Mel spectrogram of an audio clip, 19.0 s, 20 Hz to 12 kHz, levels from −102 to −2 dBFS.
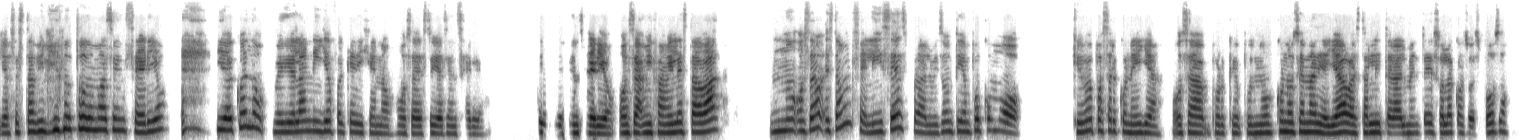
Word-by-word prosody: "Ya 195 -1 -2
se 220 - -5
está 235 +2 0
viviendo 265 +5 +3
todo 290 -2 +5
más 275 0 +1
en 265 -1 -1
serio". 240 +5 +1 0.6
Y 280 - +2
ya 270 0 +7
cuando 340 -3 -2
me 225 -1 -3
dió 225 0 +2
el 235 - +2
anillo 245 0 0
fue 220 0 -6
que 220 +1 -4
dije: 205 -1 -5
"No, 180 -2 -8
o 190 -1 -6
sea, 185 0 -1
esto 185 +2 -6
ya 185 - +3
es 185 - -6
en 185 -1 -7
serio, 175 -1 -11 0.9
sí, 195 - -7
es - - -14
en 200 -1 -1
serio". 185 -3 +4
O 200 0 +2
sea, 200 -1 +2
mi 210 0 +3
familia 210 +1 +2
estaba, 230 +5 +4 0.6
no, 250 +3 -1
o 250 0 -2
sea, 280 +6 +1
estaban 315 - -2
felices, 240 +7 -1
pero 225 -2 -4
al 195 -1 -5
mismo 230 +4 -6
tiempo 240 +2 -2
como: 240 -7 -1 0.6
"¿Qué 225 0 -2
va 255 - 0
a - - -5
pasar 255 -2 -4
con 225 -4 -3
ella?", 205 -3 -1
o 200 - -4
sea, 200 -2 0
porque, 195 -1 -6
pues, 195 +1 -6
no 200 0 0
conoce 235 -1 +2
a - - +3
nadie 220 -3 +4
allá, 205 +4 +6
va 210 - +5
a - - +3
estar 205 +2 -3
literalmente 200 0 0
sola 205 +1 -1
con 210 -1 -8
su 270 - -2
esposo. 225 -2 -4
220 Hz, 215 wpm, -20 LUFS, 200-245 Hz, 0.9 s, ya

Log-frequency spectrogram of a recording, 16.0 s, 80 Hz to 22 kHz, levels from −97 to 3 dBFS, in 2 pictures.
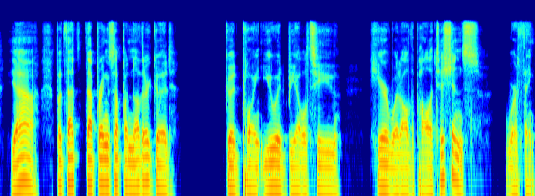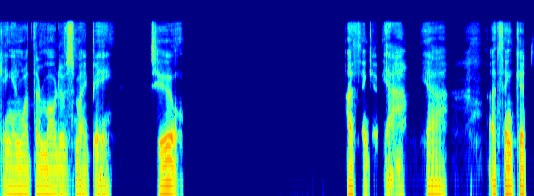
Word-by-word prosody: Yeah, 110 +1 +4 0.3
but 110 -2 +1
that 120 0 +4
that 115 -1 +6
brings 115 -1 +5
up 120 - +3
another 110 +4 +3
good 100 -5 +1 0.8
good 95 -4 +3
point, 95 -2 0
you 100 +2 +2
would 100 -5 +3
be 95 0 -2
able 95 -1 +1
to 95 -2 0 0.5
hear 105 -1 +3
what 90 -1 +1
all 95 0 +2
the 90 - -9
politicians 120 +5 +2 0.4
were - - -2
thinking 95 -2 -6
and 90 0 -4
what 90 -2 -7
their 90 - -5
motives 90 -1 -2
might - - -6
be, - - -5 0.6
too. 105 +4 +1 2.5
I - - +1
think - - -9
it 465 -1 -14
yeah, - - -6 0.3
yeah. - - -6 0.7
I - - -3
think 95 -1 -2
it's 95 +4 -2
100 Hz, 140 wpm, -27 LUFS, 95-110 Hz, 2.5 s, that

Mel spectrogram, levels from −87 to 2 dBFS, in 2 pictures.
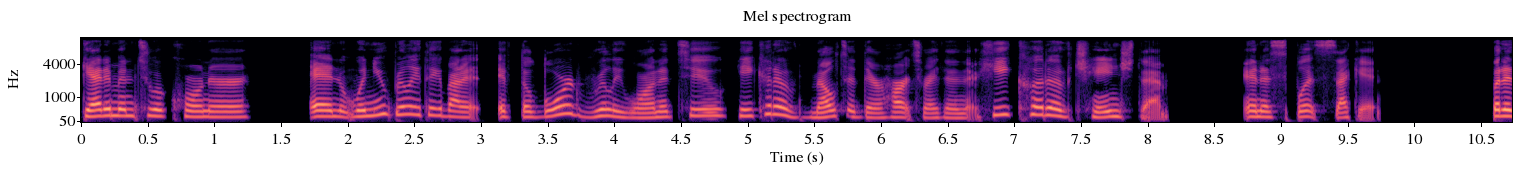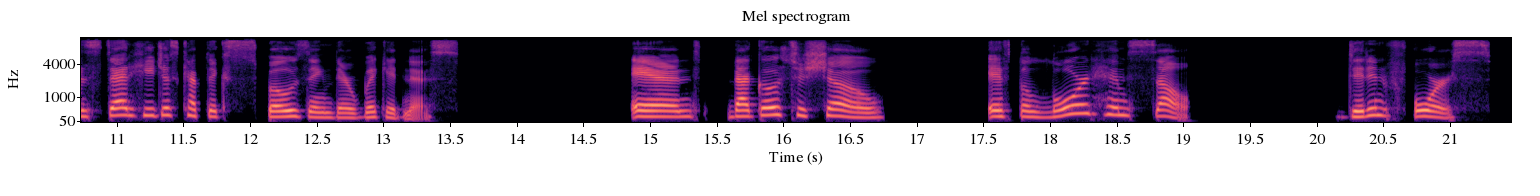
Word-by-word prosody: get 245 +1 +6
him 270 0 +5
into 260 0 +1
a 245 - +1
corner, 220 -2 -1 0.4
and 230 -1 +3
when 240 +2 +3
you 325 +2 -1
really 315 0 +1
think 285 -1 -3
about 230 -5 +1
it, 205 - -4
if 215 - -3
the 215 - 0
Lord 275 +9 +1
really 235 +1 0
wanted 195 +3 -2
to, 265 0 -3
he 255 0 -1
could've 295 -9 0
melted 215 +3 -2
their 190 -1 -2
hearts 205 -1 -2
right 185 0 -4
then 180 -2 -4
and 175 - -5
there. - - -10
He 305 +1 -2
could've 290 -7 +1
changed 225 +1 -2
them - - -6 0.6
in 225 0 +1
a 215 - +1
split 220 +1 -5
second. 195 +1 -5 0.9
But 255 0 +6
instead, 280 +4 +4
he 275 0 -3
just 290 0 -2
kept 260 -3 -2
exposing 220 -2 0
their 185 -1 0
wickedness 200 -1 -5 1.3
and 230 0 +5 0.2
that 240 +2 +4
goes 295 +1 +5
to 275 - -2
show, 220 -7 +1 0.8
if 235 0 +2
the 225 - 0
Lord 275 - +2
himself 290 -6 -2 1.1
didn't 240 +6 +2
force 225 -6 0
235 Hz, 150 wpm, -23 LUFS, 215-270 Hz, 1.3 s, get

